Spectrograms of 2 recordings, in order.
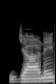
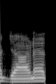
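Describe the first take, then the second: First: ਜਾਣੇ ending in a closed "e"; wrong vowel ending. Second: ਜਾਣੈ ending in an open "ai". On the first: Teacher shows the misreading, ਜਾਣੇ with closed final "e". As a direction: say ਜਾਣੇ with a narrow final "ay" sound. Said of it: "ਨਹੀਂ ਪੜ੍ਹਨਾ". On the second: Teacher shows the correct reading, ਜਾਣੈ with open final "ai". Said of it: "ਦਲਾਵਾਂ ਦੇ ਨਾਲ ਉਚਾਰਨ ਕਰਨਾ". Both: Shown as a demonstration.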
